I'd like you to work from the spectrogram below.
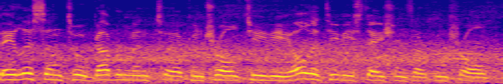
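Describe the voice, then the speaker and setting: A man with a fairly high pitch talks at a moderate pace with an American accent. Audible room echo and noticeable background noise surround him. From USA. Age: 80s+. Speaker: retired army officer. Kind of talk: casual chat. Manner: animated.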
